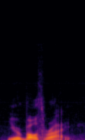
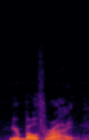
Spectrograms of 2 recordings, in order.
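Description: Both takes have the same delivery.

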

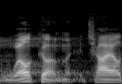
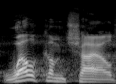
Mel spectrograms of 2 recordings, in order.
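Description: First: It is said in a put-on Aslan lion voice. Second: It is said in his normal reading voice.

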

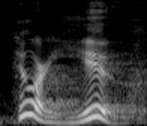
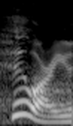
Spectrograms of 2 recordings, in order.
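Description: First: The stress falls on the word you. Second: The stress falls on the word who. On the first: The person is dismissed as unimportant, with hostility. "Who are you? Of all people. And so the emphasis is that he's a chump" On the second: A genuine, polite question about someone's identity. "There's two ways of saying that. Who are you? And the emphasis on who"

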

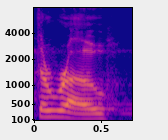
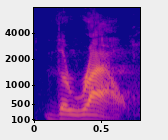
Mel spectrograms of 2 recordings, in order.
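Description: First: The vowel in row rhymes with go. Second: The vowel in row rhymes with cow. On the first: It means moving a boat with oars. The speaker calls it wrong. "not like rowing a boat" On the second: It means a fight or quarrel. The speaker calls it right. "but like the English whenever they have a row"

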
